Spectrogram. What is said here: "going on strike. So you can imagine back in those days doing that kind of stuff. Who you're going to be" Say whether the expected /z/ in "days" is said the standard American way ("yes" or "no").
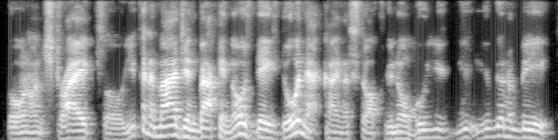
yes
